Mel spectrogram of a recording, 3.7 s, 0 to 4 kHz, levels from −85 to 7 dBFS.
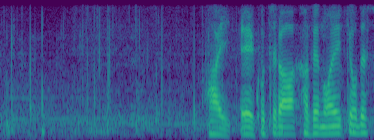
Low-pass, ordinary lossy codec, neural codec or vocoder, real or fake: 3.6 kHz; none; vocoder, 44.1 kHz, 128 mel bands, Pupu-Vocoder; fake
